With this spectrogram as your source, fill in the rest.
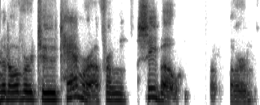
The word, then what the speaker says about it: CIBO: You can tell us how to pronounce it. It is CIBO, but great to be here. And I think if we were Italian, I think it would have a much bigger accent with it in the hand, right?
